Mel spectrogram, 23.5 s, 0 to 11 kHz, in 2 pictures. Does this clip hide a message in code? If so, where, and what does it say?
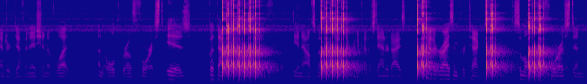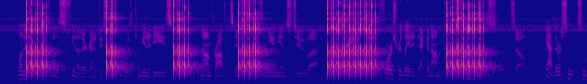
Yes: pulse dialling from 4.4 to 21.4 s, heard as clicks on a phone line, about 9 pulses a second, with room echo and speech in English. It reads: 7 5 2 2 3 4 2 3 4 9 7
